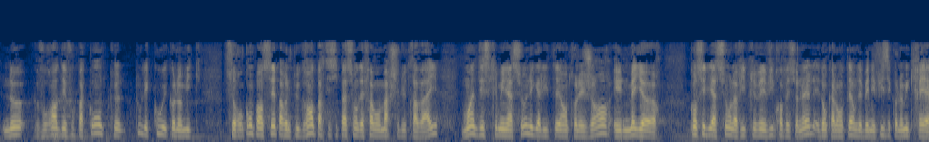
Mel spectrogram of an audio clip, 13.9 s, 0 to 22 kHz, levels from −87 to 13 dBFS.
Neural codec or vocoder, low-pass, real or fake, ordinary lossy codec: none; 7.2 kHz; real; none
